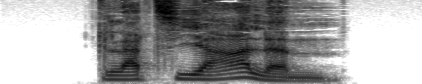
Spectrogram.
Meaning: strong dative masculine/neuter singular of glazial
- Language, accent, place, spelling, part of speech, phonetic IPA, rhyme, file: German, Germany, Berlin, glazialem, adjective, [ɡlaˈt͡si̯aːləm], -aːləm, De-glazialem.ogg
